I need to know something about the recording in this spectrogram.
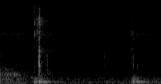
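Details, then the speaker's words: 2008 Concours 14 KIPASS ignition switch: two sharp clicks as the key is pressed down and the internal micro switch engages. The "turn key" icon often fails to appear, so the switch is faulty, with a bad contact or internal break suspected; replacement is planned. "This is what gives you the icon once this switch engages. So if this switch is bad, either a bad contact or if it's broken internally, that's what is supposed to give you the icon, and it doesn't."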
